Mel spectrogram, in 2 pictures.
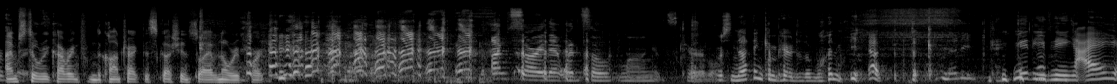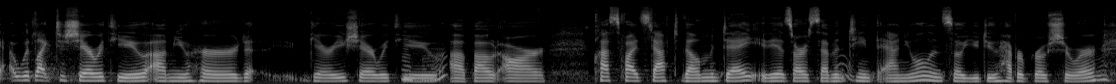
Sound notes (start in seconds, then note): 2.5 laughs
